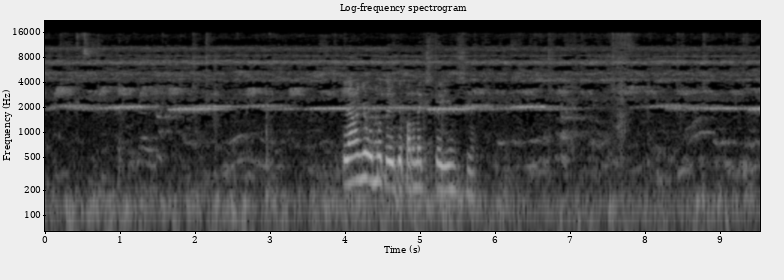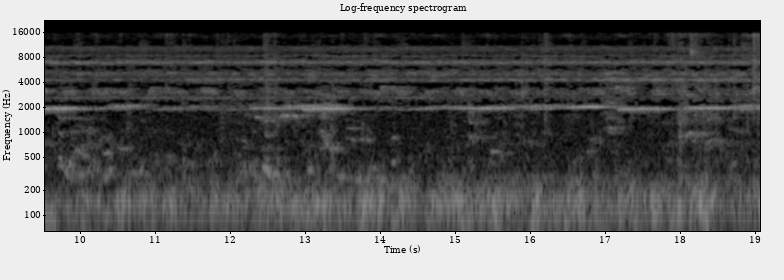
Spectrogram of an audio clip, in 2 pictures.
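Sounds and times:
night insects trilling: 0:00.0 - 0:19.0
wood fire crackling: 0:11.8 - 0:19.0.

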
